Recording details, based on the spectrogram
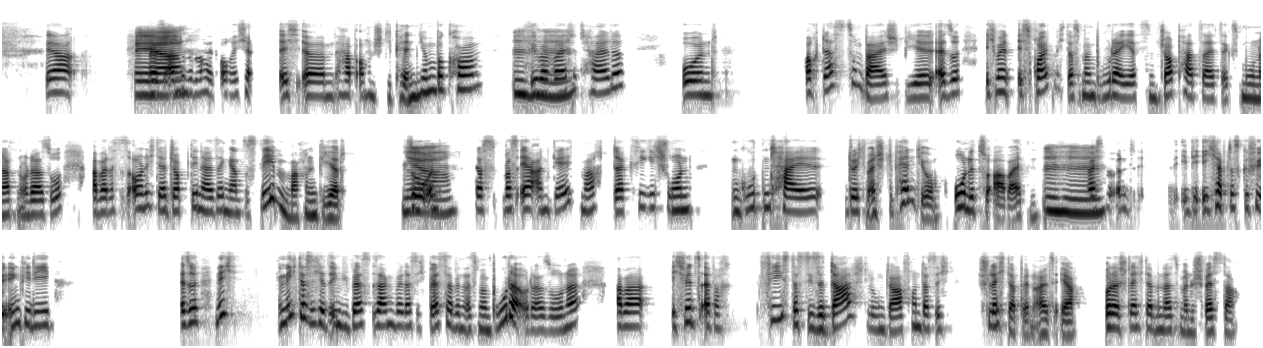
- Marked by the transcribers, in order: none
- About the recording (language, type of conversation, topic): German, unstructured, Fühlst du dich manchmal von deiner Familie missverstanden?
